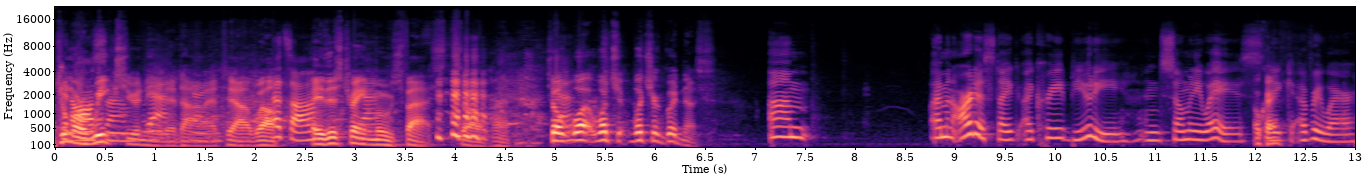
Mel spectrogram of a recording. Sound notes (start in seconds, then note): 7.0 she chuckles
